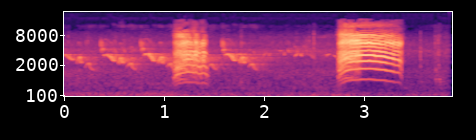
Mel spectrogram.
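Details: Gray catbird in a backyard while eating, giving two loud, harsh cat-like mews about 1.7 seconds apart, each a short nasal burst, over faint repeated descending chirps from other small birds.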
